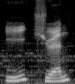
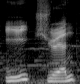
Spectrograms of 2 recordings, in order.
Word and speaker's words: Yixuan: So the first characters, her name actually pronounced as Yixuan, Yixuan. And when we say her name normally, it would be Yixuan, Yixuan. The first character is E.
